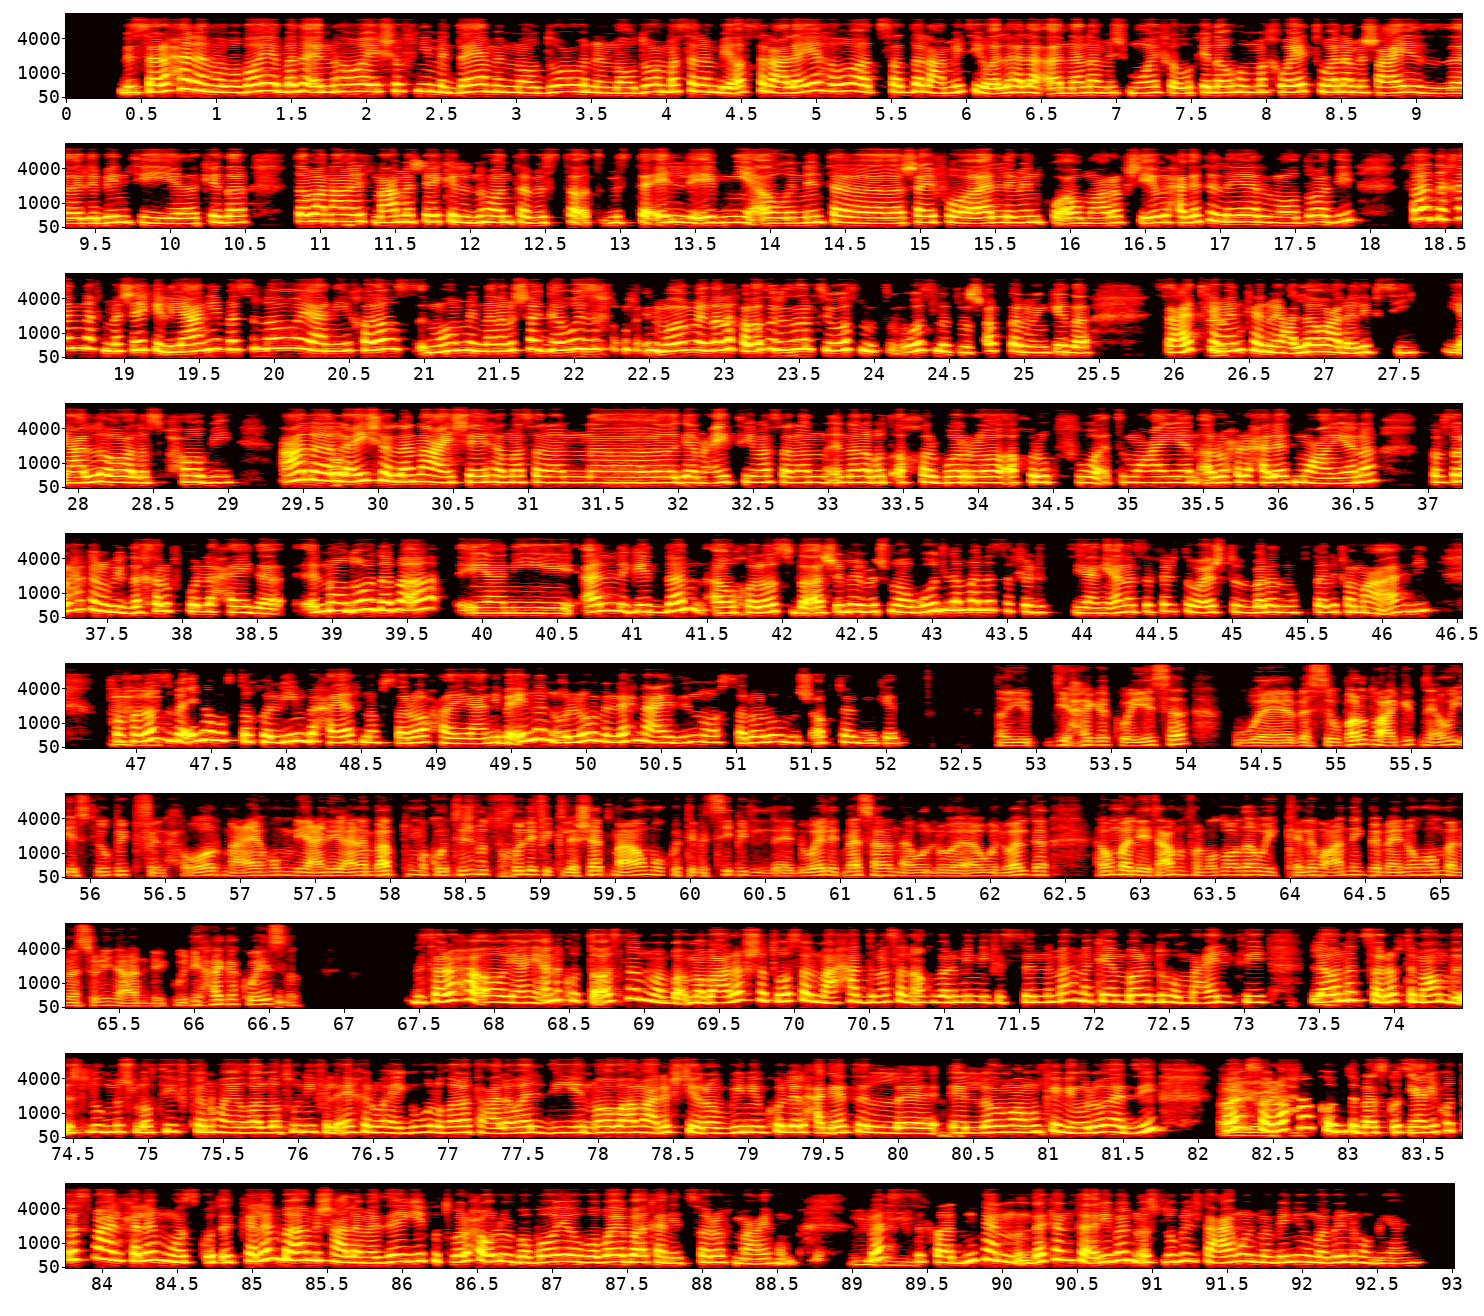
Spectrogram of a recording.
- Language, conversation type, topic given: Arabic, podcast, إزاي تحطّ حدود مع العيلة من غير ما حد يزعل؟
- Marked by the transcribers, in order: laughing while speaking: "هاتجوّزه"; other noise; unintelligible speech; tapping; in English: "كلاشات"; unintelligible speech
